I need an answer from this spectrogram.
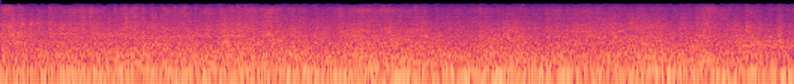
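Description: Freight train rolling past close by: steel wheels running on the rails, a loud, steady rumble with no break.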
